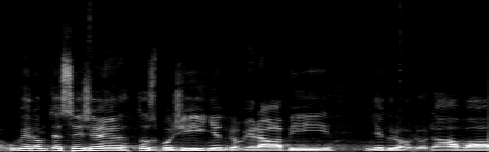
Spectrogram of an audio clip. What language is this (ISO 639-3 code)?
ces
